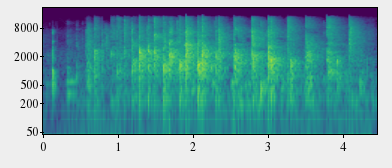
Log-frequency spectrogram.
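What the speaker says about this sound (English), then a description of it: "let's have a round of applause for Margaret" A small audience claps after a home piano recital of Beethoven: a short, steady round of hand claps that starts abruptly, swells, then thins out over a few seconds, close and clear.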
